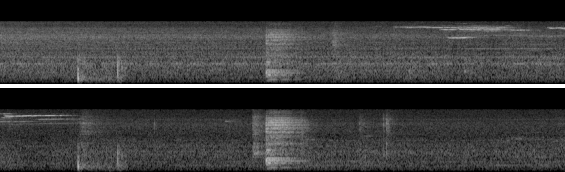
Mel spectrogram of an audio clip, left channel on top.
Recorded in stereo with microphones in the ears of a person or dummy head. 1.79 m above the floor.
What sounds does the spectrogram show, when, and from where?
0.8 s running footsteps: 80° left
2.7 s a snare drum: 25° right (ahead or behind)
